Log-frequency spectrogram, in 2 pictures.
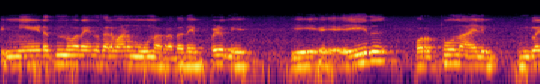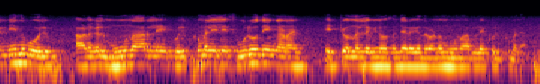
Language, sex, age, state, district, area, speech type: Malayalam, male, 30-45, Kerala, Wayanad, rural, spontaneous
